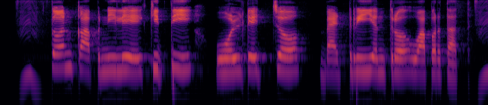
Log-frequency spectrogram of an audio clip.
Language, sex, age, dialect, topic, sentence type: Marathi, female, 18-24, Varhadi, agriculture, question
